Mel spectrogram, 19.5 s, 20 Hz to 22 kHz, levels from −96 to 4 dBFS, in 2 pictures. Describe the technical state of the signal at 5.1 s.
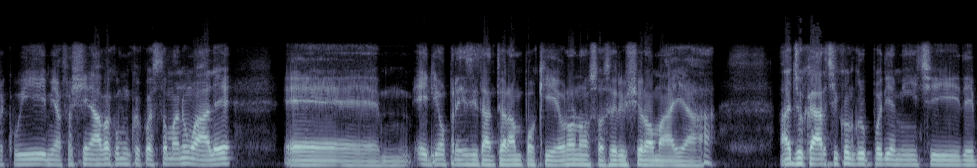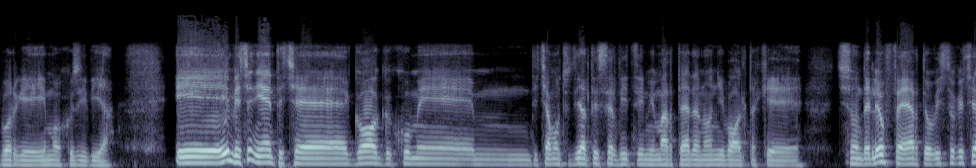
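At 5.1 s the speech signal is intact, with no audible technical fault at that moment.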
